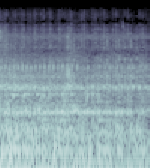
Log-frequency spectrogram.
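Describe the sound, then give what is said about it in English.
A boat motor idles steadily, a continuous low, rumbling drone with a slightly rough, pulsing texture that stays at an even loudness throughout. No one speaks. “That's what the start of a great day on the water sounds like for my family.”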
